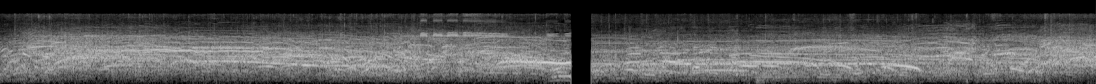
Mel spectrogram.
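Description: A large crowd cheers and shouts loudly in an outdoor stadium.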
